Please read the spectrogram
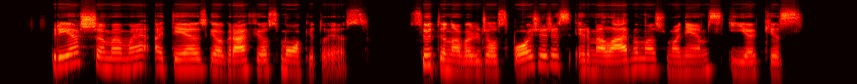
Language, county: Lithuanian, Vilnius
